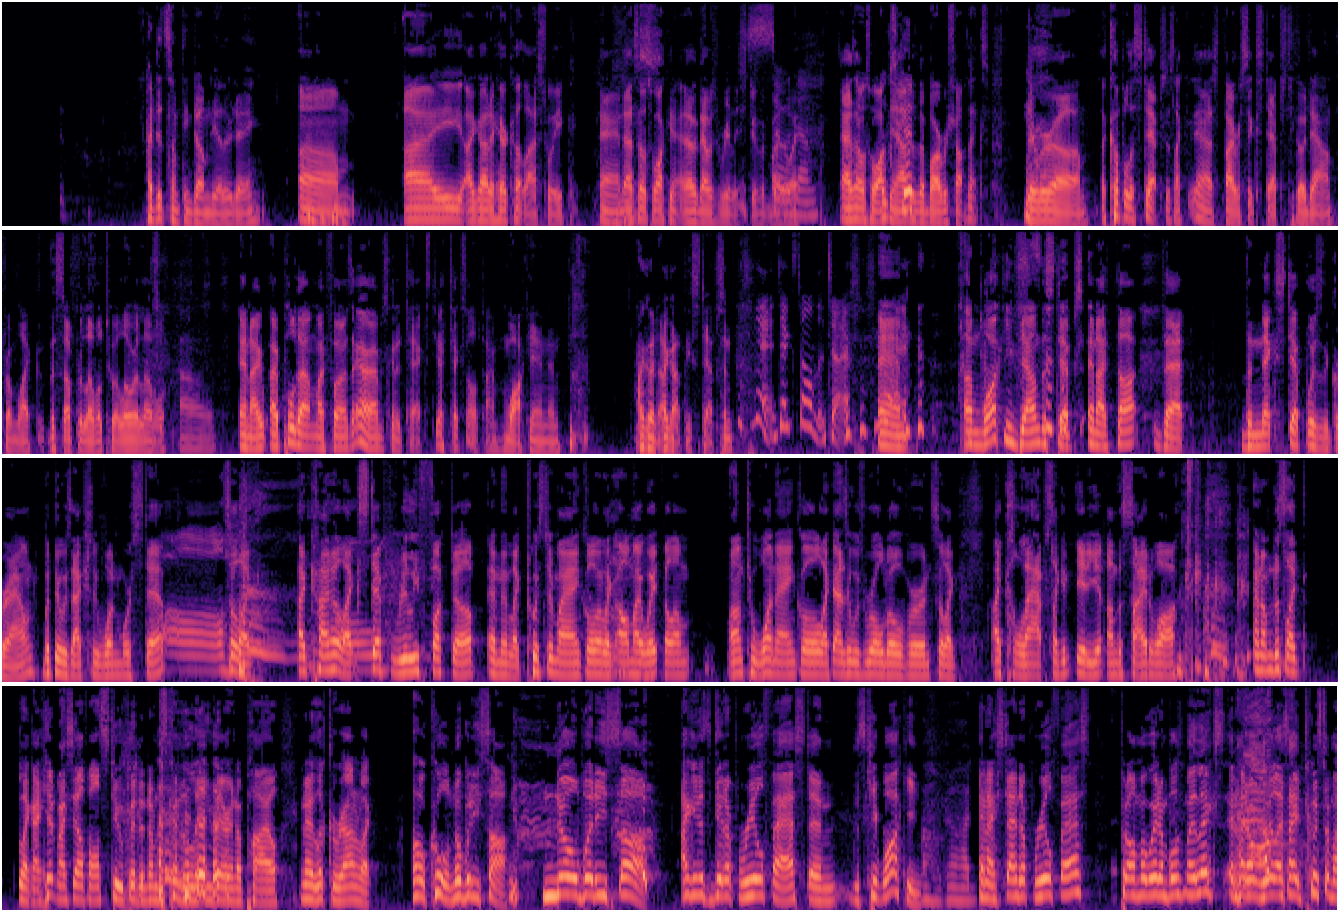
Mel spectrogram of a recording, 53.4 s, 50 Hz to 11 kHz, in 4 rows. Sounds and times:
Speech: 1.4 - 25.2, 25.8 - 53.4.

